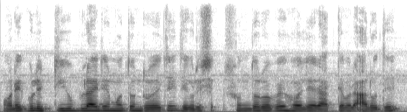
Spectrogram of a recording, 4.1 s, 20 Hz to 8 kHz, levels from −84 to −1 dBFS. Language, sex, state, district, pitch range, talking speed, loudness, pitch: Bengali, male, Tripura, West Tripura, 130-145 Hz, 160 wpm, -18 LUFS, 135 Hz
